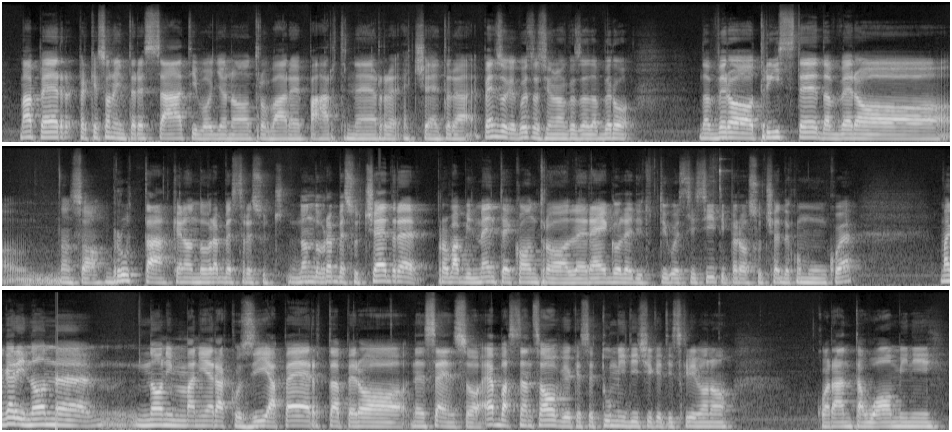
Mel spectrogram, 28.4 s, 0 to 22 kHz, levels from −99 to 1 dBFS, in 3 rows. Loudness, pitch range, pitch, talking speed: -20 LUFS, 115-135 Hz, 120 Hz, 135 wpm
